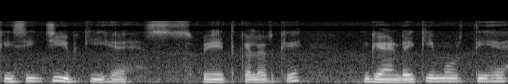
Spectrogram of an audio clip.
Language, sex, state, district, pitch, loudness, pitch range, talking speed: Hindi, male, Himachal Pradesh, Shimla, 130 Hz, -17 LUFS, 115-145 Hz, 130 wpm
